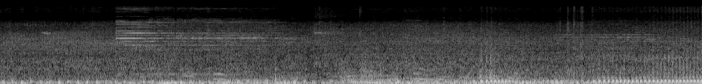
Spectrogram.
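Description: Motorcycle and truck engines running at low speed, heard from the pillion seat as a steady low rumble. A thin high tone sounds for about two seconds, starting about a second in. A louder low engine drone rises in the last couple of seconds.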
